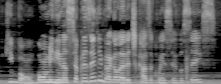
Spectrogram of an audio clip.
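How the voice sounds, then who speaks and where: A woman's voice: fairly high pitch, expressive, fast talker, loud music behind the voice. A woman hosting a church podcast, welcoming guests and explaining the theme. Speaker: podcast host.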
